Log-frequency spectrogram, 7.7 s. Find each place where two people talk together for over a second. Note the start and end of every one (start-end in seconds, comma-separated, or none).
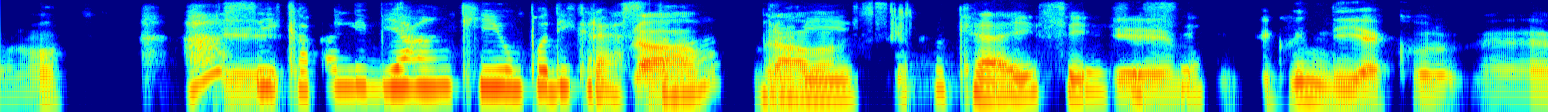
3.1-4.6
